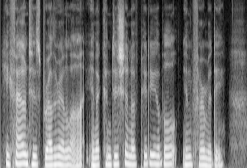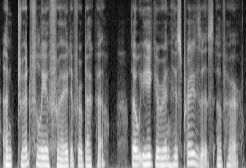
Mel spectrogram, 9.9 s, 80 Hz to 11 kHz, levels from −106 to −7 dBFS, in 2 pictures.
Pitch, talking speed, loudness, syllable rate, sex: 150 Hz, 140 wpm, -17 LUFS, 4.5 syllables/s, female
